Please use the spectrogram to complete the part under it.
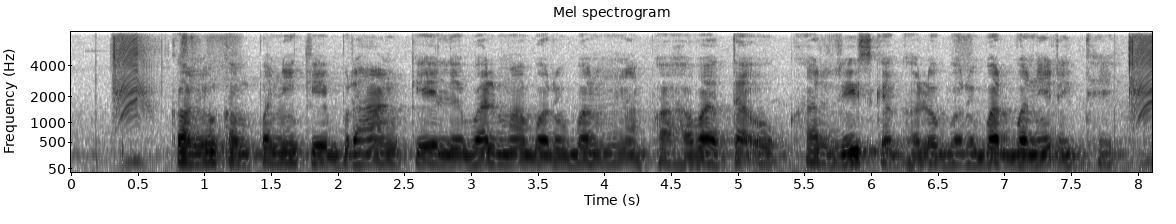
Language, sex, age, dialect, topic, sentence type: Chhattisgarhi, male, 18-24, Western/Budati/Khatahi, banking, statement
